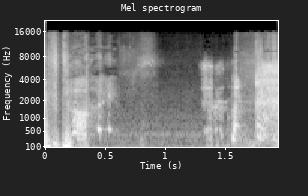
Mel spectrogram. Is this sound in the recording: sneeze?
yes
